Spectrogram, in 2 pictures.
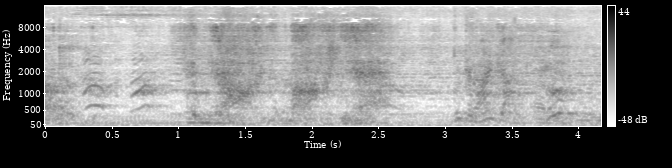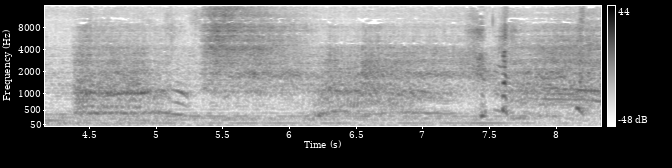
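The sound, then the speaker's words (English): A cat, held up by Brendan Fraser's character, hisses and a mummy screams in a chaotic film scene, with loud crashes and thuds among the shrieks and voices, intense, over a dense background score. “And then the mummy goes, and the cat goes, and then the mummy.”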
